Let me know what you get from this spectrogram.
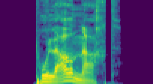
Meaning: polar night
- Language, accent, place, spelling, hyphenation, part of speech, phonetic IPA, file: German, Germany, Berlin, Polarnacht, Po‧lar‧nacht, noun, [poˈlaːɐ̯ˌnaχt], De-Polarnacht.ogg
